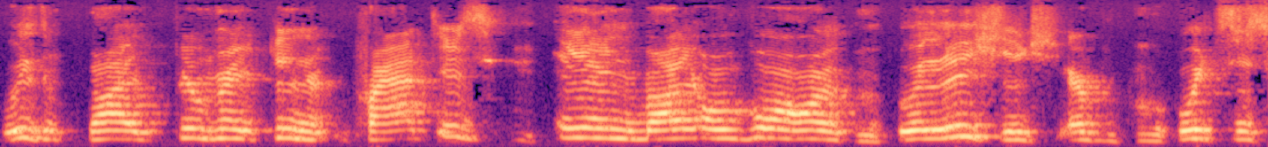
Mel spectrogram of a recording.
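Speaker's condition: Cerebral palsy

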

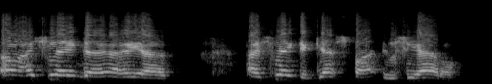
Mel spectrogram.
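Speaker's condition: Cerebral palsy; appearance likened to Parkinson's

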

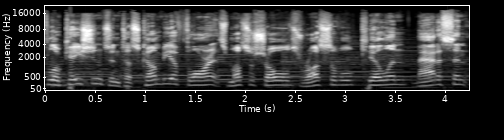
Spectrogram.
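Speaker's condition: No condition

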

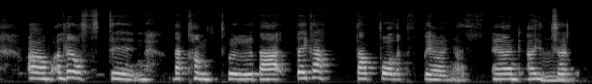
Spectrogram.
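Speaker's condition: Deafness; uses captioned video calls

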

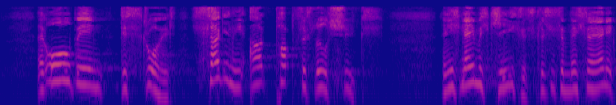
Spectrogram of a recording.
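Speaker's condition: Cleft palate, Pierre Robin syndrome; hated own voice until about age 28

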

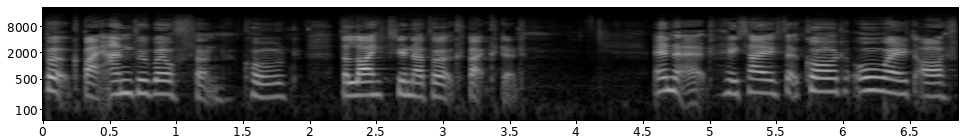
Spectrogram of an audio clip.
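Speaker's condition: Deafness since birth; congenital, hearing aids since age 2.5, cochlear implant surgery about 10 months ago, no infection, minimal scarring

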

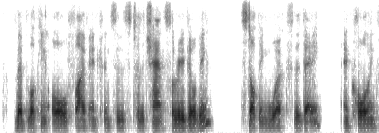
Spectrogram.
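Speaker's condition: No condition

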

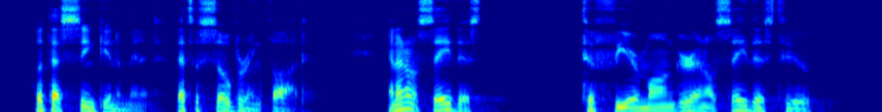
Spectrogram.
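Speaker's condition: No condition

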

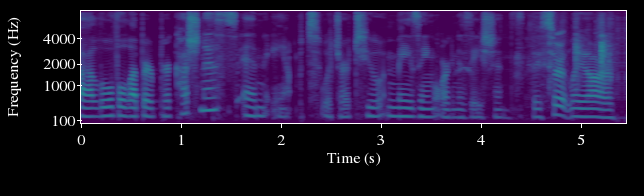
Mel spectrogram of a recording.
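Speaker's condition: No condition

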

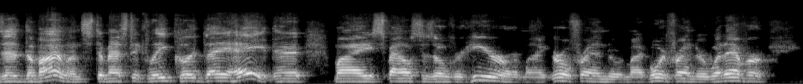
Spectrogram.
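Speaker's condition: No condition

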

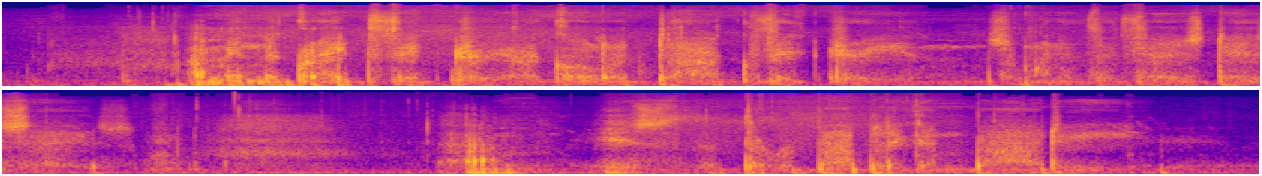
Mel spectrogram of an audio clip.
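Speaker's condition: Laryngectomy; vocal cord cancer, throat cancer recurrence 8 years later, laryngectomy late 2016, second operation for spreading infection; speaks via tiny silicone voice prosthesis connecting new throat to stoma; very quiet, odd manner of speaking, fluent in paragraphs since start of speech therapy

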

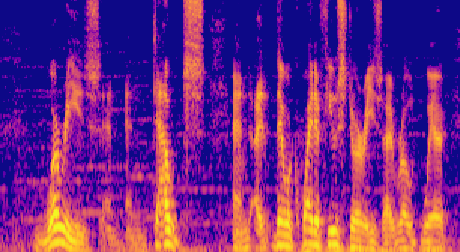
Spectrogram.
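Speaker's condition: No condition

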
